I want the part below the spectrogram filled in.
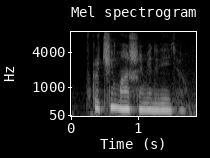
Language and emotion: Russian, neutral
